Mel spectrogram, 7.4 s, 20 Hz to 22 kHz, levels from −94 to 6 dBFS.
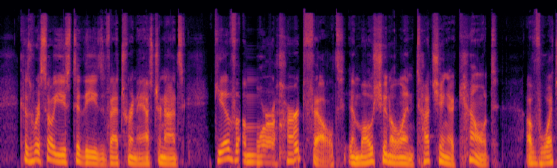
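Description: Repeated packet loss from 3.15 to 3.93 s, after "these veteran astronauts give", left holes filled by stretching earlier sound, so the speech turns choppy and robotic.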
